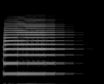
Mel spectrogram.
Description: Notes Pipes B med

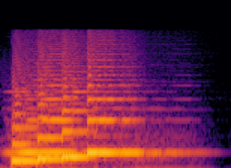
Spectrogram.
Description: Signal; Swamp Cruise

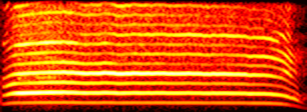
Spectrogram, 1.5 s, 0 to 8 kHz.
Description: Jump; Killer Bee #4 jumping

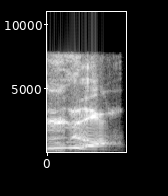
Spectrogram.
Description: Parry Hit; Ganondorf; Zelda

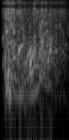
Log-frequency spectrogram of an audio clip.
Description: Steps Shallow Water; Zelda; OOT

